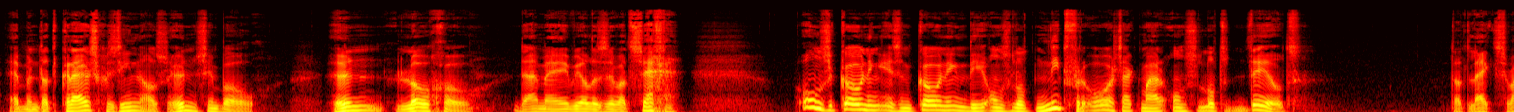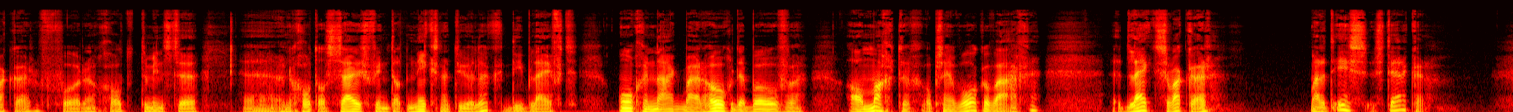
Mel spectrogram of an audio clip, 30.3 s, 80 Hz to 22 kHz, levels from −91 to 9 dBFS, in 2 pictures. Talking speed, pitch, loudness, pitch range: 115 wpm, 95 Hz, -21 LUFS, 80-125 Hz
